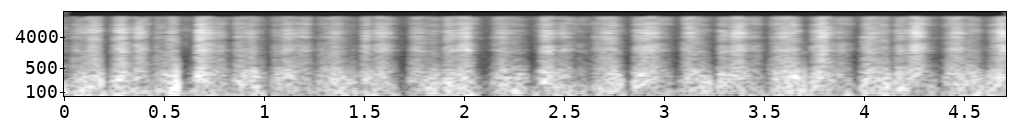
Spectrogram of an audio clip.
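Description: A solid-wood kitchen spoon with visible grain is held in the hand while its bowl is scratched quickly with short fingernails and fingertips. The result is a fast, uneven run of dry rasping strokes, about two per second, with a dull, low-heavy tone and little high-end brightness. Each stroke fades almost instantly with no ring.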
